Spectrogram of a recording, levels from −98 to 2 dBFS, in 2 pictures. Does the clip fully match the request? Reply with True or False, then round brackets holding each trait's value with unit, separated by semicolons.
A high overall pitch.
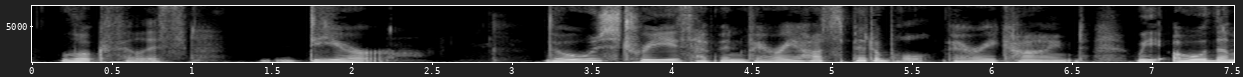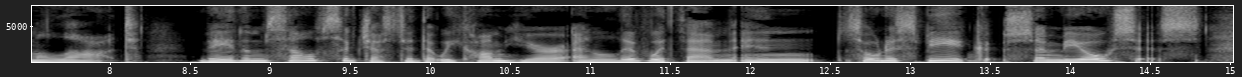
False (180 Hz)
